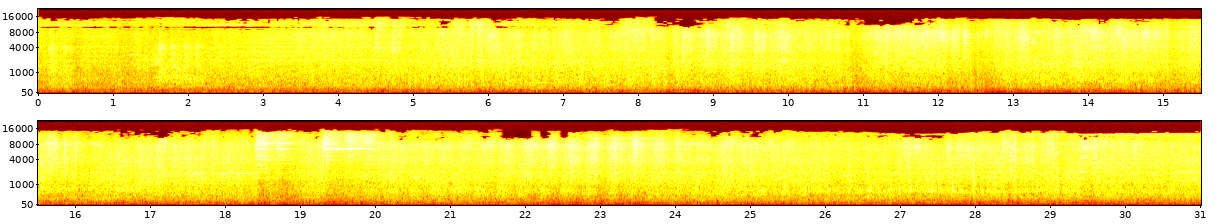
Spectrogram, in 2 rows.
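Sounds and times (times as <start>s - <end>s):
freight train wheels rolling: 0.0s - 31.0s
high-pitched wheel squeal: 17.9s - 20.1s.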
